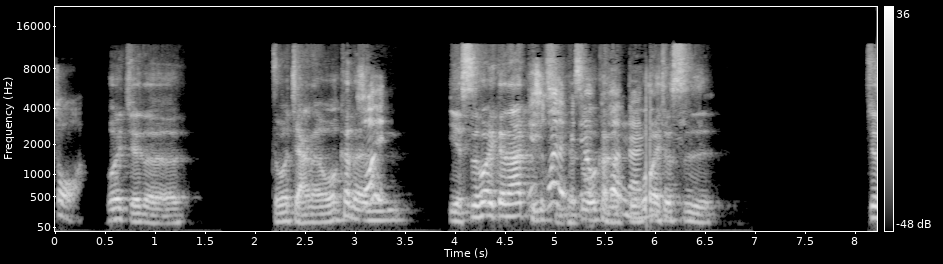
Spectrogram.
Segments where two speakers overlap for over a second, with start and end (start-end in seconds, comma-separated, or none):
4.7-6.6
